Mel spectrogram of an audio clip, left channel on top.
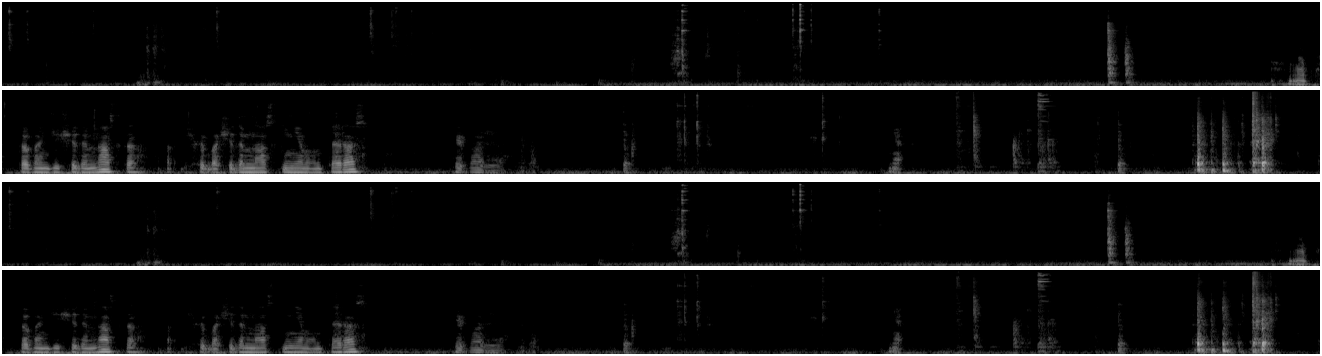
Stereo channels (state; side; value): normal; both; correlation 0.81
